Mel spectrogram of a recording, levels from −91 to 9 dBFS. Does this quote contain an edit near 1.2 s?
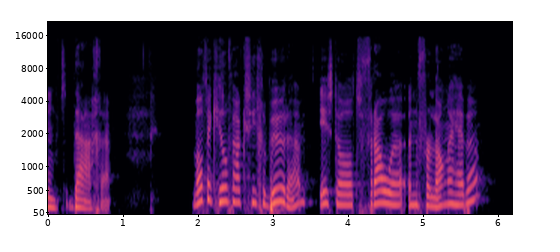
no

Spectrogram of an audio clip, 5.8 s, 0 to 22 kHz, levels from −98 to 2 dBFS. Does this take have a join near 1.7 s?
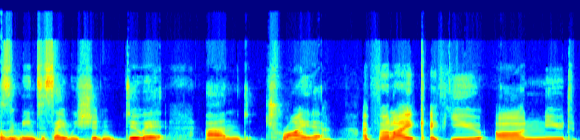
no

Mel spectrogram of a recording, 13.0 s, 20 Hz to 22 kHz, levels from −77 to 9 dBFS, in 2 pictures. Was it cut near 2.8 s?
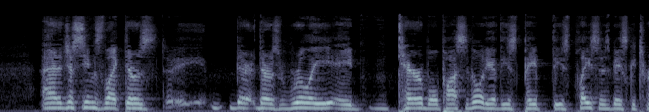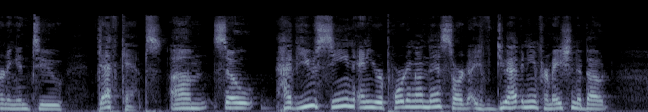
no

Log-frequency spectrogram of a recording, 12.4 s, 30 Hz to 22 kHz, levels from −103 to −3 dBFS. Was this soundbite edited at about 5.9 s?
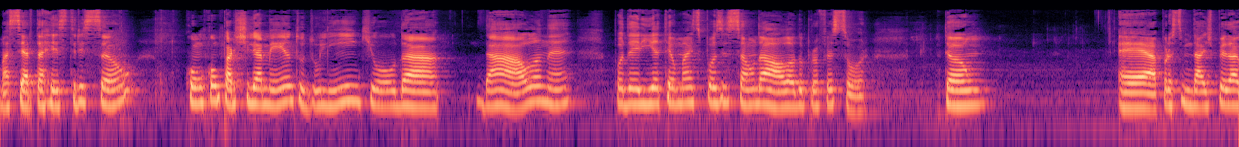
no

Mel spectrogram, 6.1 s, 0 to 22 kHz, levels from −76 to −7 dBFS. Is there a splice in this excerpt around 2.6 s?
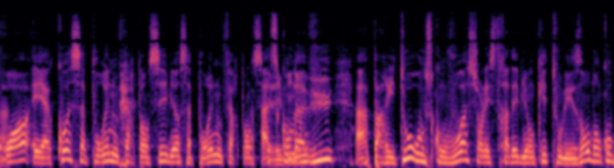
yes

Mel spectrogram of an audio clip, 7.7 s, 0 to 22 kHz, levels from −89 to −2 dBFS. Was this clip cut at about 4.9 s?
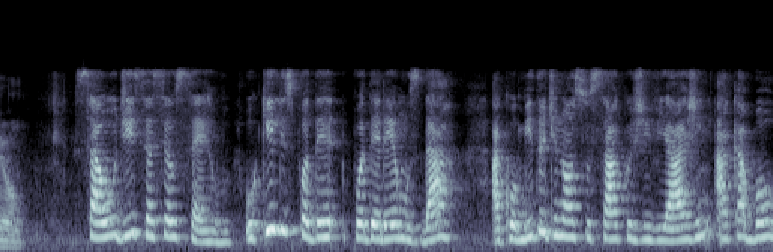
no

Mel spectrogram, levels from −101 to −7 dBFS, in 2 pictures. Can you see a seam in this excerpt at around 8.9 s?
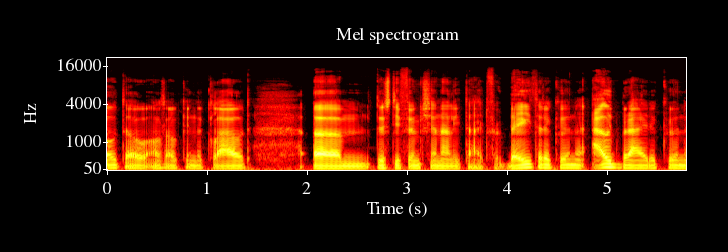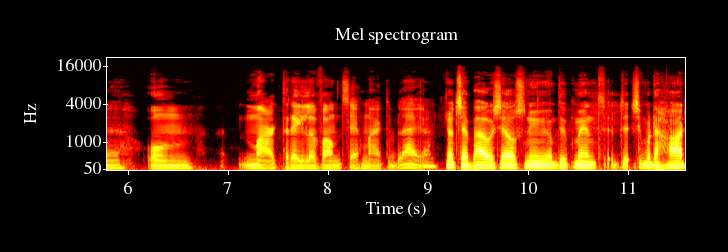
yes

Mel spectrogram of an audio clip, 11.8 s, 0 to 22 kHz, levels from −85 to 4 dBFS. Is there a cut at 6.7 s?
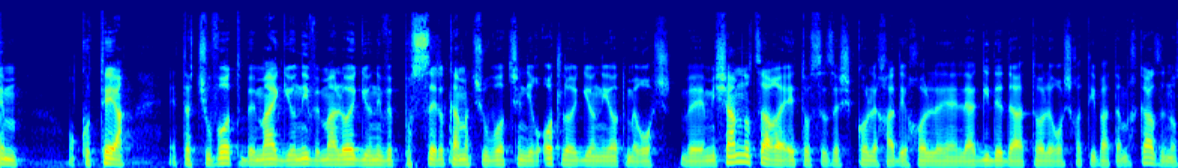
yes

